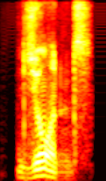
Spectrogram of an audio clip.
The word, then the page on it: jaunt: British English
